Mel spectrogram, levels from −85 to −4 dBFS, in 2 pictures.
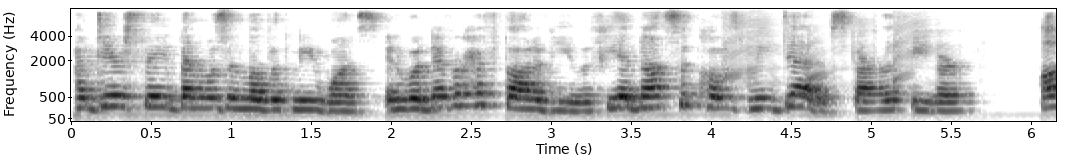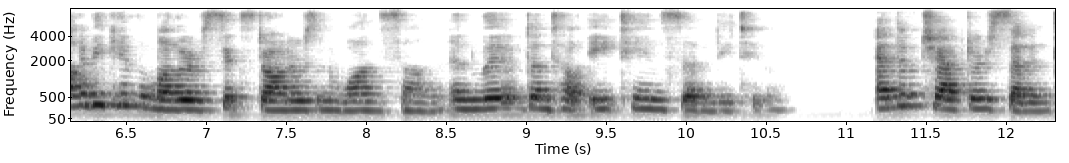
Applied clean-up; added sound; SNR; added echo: neural mask model DeepFilterNet 3.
